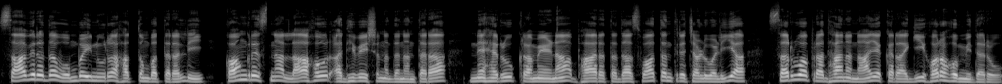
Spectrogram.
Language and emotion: Kannada, neutral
